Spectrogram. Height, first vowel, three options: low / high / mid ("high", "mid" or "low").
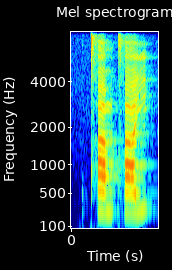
low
